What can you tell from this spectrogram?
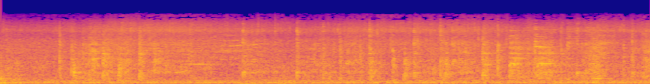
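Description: Chopped onions sizzling in a metal frying pan on a gas range as a ladle stirs them, scraping and clinking against the pan over and over, over a steady low hum.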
